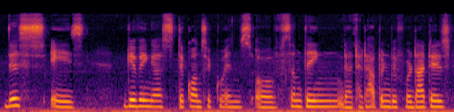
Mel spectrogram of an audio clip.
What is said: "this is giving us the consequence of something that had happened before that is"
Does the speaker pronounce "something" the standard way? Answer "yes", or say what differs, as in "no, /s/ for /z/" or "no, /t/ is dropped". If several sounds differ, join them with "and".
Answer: no, /t/ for /θ/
